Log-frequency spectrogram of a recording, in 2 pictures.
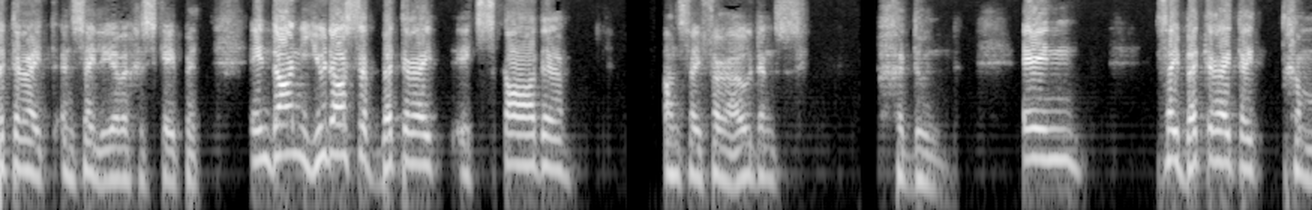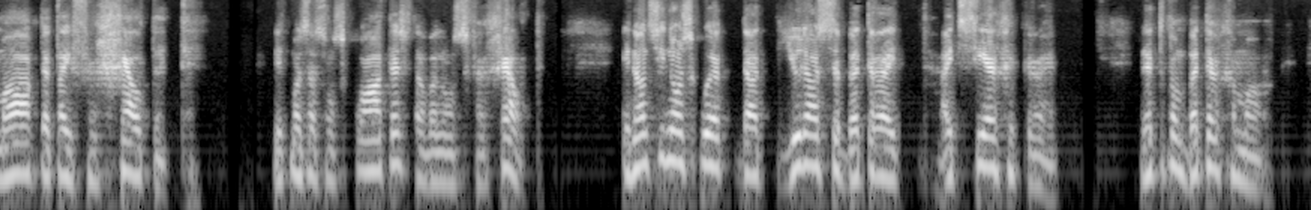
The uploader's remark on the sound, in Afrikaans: Manne van die Woord Zoom Byeenkoms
